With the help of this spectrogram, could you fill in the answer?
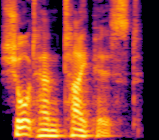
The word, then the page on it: shorthand typist: British English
